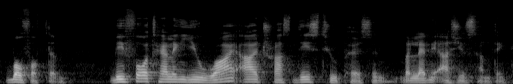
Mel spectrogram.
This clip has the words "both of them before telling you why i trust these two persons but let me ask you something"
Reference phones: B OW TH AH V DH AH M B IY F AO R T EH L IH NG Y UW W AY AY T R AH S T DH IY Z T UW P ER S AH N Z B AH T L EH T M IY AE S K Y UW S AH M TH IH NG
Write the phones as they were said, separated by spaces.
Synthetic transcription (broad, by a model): B OW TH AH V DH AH M B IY F AO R T EH L IH NG Y UW W AY AY T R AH S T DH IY S T UW P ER S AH N B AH T L EH T M IY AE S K Y UW S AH M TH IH NG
